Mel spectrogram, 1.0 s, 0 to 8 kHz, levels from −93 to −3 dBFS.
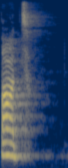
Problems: none marked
